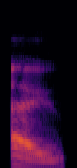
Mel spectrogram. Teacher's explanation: It's a diphthong, moves through two shapes. O, again, so we start more open and we come more closed.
